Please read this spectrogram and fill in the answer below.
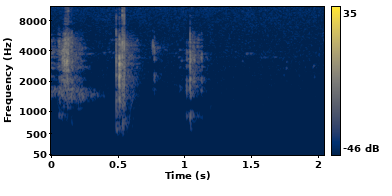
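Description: Faint short scratches and slides of Magic: The Gathering cards being handled and shuffled through in the hands, three or four brief sounds in the first second.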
